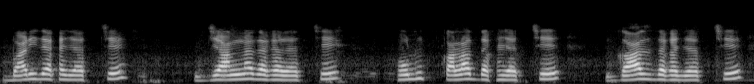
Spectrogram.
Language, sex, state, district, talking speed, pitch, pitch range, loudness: Bengali, female, West Bengal, Paschim Medinipur, 110 wpm, 225 Hz, 205-250 Hz, -17 LUFS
